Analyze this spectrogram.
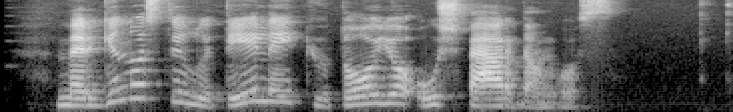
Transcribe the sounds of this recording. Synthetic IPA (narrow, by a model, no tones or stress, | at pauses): mʲɛɾʲɡʲɪnoːsʲt̪ʲɪlˠʊt̪ʲeːlʲɛɪkʲuːt̪oːjoːʔʊʃpʲæˑɾd̪ɐŋɡoːs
